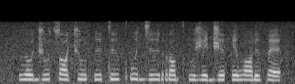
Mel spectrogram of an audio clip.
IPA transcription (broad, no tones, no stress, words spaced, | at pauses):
ðod͡ʒuː t͡sɔːt͡ʃuhɨː tɨːkʷʼiː d͡zɨːrɔkʷʰe ʒed͡ʒɘhe wɔːɾɨpɛ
